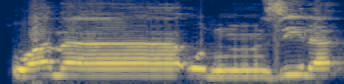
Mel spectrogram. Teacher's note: یہاں پر الف مدہ کے بعد میں حمزہ آ رہا ہے اور وہ بھی دوسرے ورڈ کے اندر آ رہا ہے، تو یہ مد منفصل کا قاعدہ ہے، اس کو 1 سے 3 الف کی برابر کھینچ کر کے پڑھنا ہے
